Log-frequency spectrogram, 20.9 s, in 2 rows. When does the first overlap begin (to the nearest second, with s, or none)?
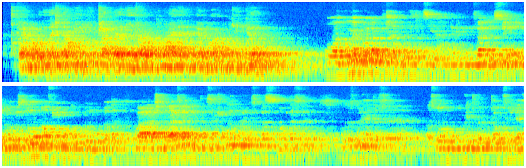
none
